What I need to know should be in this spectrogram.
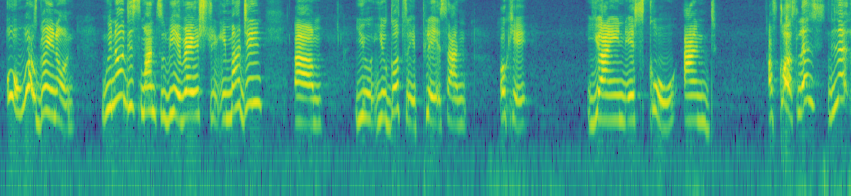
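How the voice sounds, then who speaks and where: A woman teaching an exam preparation lesson, explaining step by step and often repeating her phrases. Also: sits high.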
